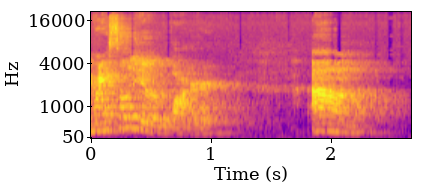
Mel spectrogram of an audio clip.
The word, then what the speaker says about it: micellar: Oh my god, I said it right. Micellar water. Micellar water. So there's not a U on it.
